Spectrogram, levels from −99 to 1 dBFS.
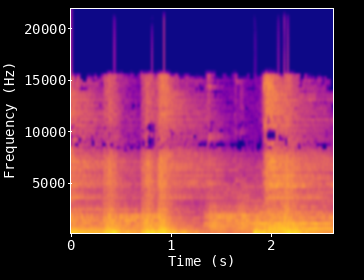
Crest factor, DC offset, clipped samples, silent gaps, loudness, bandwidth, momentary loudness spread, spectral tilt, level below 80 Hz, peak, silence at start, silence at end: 14 dB; under 0.1%; under 0.1%; none; -14 LUFS; 16.5 kHz; 10 LU; -5 dB/octave; -24 dBFS; 0 dBFS; 0 s; 0 s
